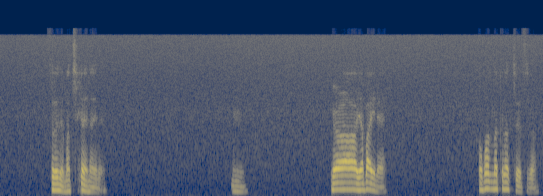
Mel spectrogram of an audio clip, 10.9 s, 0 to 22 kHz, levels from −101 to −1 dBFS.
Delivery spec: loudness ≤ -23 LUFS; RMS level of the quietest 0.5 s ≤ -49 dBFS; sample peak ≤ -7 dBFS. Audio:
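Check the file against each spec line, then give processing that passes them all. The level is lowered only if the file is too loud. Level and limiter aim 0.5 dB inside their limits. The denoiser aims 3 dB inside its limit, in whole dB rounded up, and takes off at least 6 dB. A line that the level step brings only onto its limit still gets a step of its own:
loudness -27.0 LUFS: pass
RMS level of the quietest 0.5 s -46 dBFS: fail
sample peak -9.5 dBFS: pass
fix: noise reduction 6 dB, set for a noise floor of -46 dBFS

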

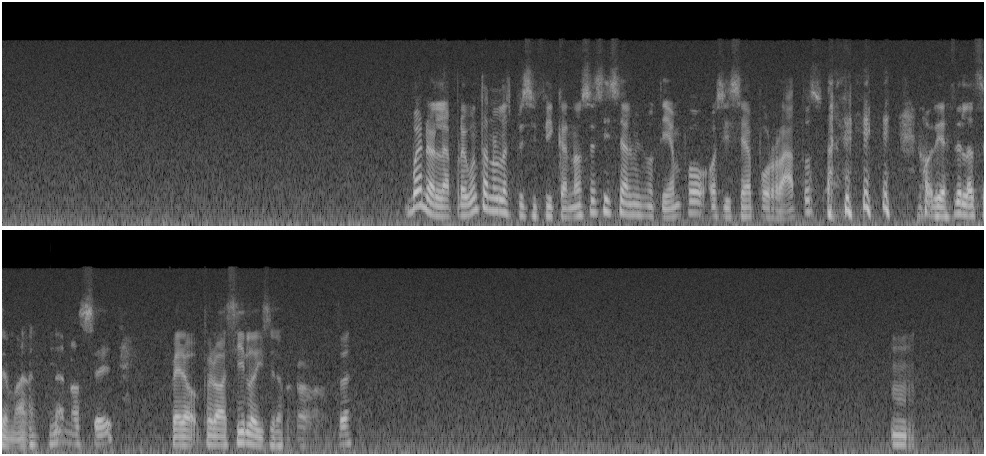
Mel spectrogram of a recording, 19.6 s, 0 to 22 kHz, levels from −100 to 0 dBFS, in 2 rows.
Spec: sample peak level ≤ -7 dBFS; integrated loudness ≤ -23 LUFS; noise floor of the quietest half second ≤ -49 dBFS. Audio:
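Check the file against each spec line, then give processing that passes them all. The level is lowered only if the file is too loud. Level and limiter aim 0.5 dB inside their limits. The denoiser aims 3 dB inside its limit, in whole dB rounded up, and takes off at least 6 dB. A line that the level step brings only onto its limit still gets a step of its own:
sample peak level -16.0 dBFS: pass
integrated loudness -33.0 LUFS: pass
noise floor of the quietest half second -53 dBFS: pass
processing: none needed

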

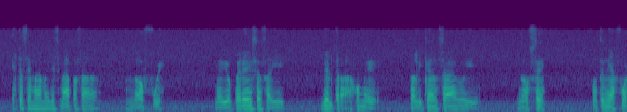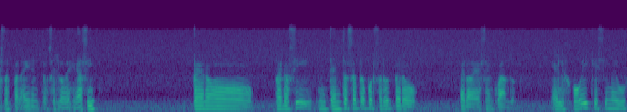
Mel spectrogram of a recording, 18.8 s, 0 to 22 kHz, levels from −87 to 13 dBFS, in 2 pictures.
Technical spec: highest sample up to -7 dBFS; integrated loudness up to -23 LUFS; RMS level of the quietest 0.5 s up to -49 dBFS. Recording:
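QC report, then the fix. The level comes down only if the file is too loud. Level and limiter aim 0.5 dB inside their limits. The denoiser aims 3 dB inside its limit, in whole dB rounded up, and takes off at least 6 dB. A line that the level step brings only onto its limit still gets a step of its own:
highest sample -15.0 dBFS: pass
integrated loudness -33.0 LUFS: pass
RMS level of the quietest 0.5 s -54 dBFS: pass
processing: none needed

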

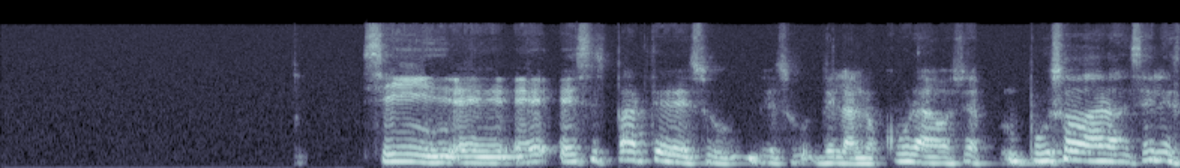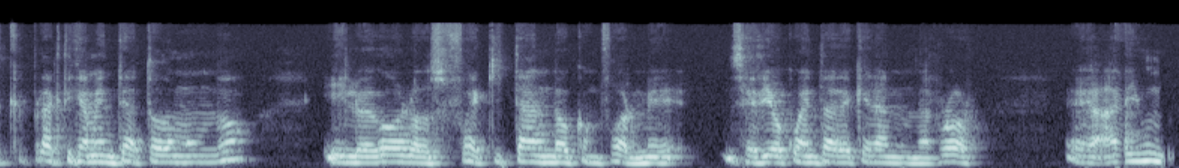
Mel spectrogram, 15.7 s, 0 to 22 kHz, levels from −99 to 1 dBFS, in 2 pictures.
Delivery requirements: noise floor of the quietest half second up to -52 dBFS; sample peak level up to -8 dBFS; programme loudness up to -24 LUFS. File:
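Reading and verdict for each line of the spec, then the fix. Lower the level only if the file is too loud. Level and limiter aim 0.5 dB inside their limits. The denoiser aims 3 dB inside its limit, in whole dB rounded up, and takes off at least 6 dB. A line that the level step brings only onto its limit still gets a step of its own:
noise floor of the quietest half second -57 dBFS: pass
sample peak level -6.0 dBFS: fail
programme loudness -17.5 LUFS: fail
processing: trim -7 dB

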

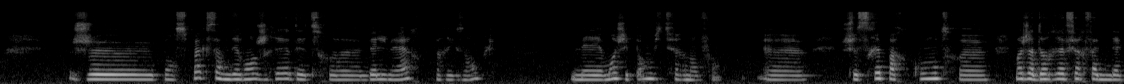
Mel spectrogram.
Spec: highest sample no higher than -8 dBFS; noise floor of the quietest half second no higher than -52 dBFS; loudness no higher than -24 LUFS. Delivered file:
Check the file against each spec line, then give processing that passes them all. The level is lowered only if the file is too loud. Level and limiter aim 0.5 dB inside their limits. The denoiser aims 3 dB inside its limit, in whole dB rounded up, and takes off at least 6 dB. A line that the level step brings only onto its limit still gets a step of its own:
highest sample -15.0 dBFS: pass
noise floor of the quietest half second -60 dBFS: pass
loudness -32.5 LUFS: pass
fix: none needed

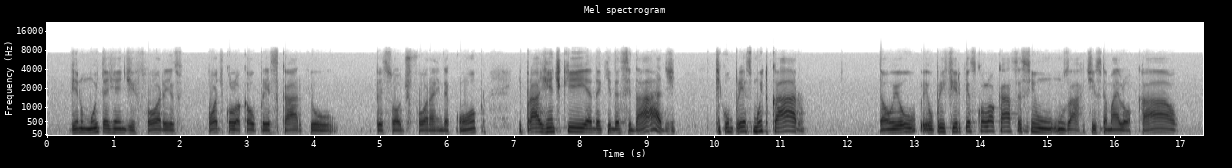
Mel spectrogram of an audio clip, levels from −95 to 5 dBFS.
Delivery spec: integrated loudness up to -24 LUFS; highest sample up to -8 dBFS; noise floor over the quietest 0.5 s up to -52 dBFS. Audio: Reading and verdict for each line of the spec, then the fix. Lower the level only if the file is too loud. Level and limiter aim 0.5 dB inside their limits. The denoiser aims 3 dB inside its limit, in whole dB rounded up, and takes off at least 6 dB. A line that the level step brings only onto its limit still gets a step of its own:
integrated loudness -14.5 LUFS: fail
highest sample -2.0 dBFS: fail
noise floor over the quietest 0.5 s -46 dBFS: fail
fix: trim -10 dB

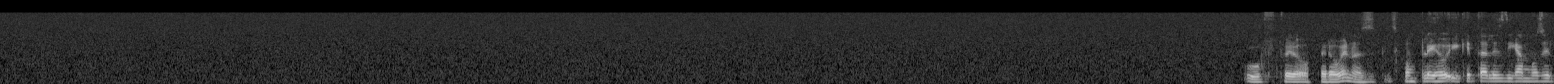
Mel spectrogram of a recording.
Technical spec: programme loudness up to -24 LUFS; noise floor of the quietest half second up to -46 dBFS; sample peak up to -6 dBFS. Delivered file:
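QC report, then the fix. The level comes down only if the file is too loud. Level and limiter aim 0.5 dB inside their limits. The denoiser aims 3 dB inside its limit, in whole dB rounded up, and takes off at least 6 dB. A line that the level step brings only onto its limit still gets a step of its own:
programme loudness -21.5 LUFS: fail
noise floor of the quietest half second -42 dBFS: fail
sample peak -5.5 dBFS: fail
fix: noise reduction 6 dB, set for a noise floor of -42 dBFS; trim -3 dB

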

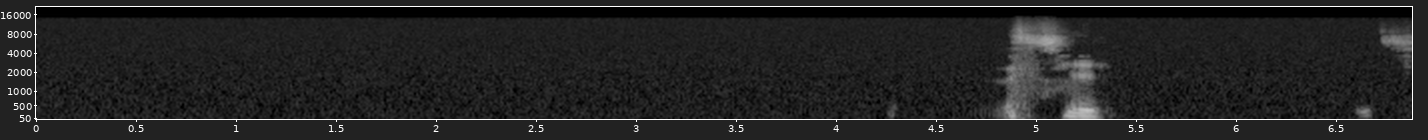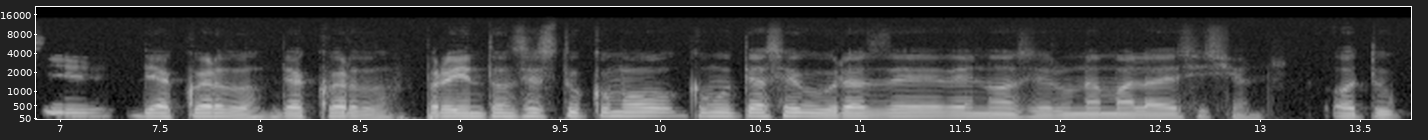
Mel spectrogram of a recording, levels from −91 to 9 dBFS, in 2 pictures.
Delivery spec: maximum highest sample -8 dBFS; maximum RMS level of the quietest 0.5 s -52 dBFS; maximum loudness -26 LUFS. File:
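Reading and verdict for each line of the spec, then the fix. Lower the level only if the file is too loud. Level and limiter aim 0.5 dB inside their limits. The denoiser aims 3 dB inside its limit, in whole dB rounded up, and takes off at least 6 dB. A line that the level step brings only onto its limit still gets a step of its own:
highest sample -5.0 dBFS: fail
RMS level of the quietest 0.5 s -60 dBFS: pass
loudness -22.5 LUFS: fail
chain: trim -4 dB

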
